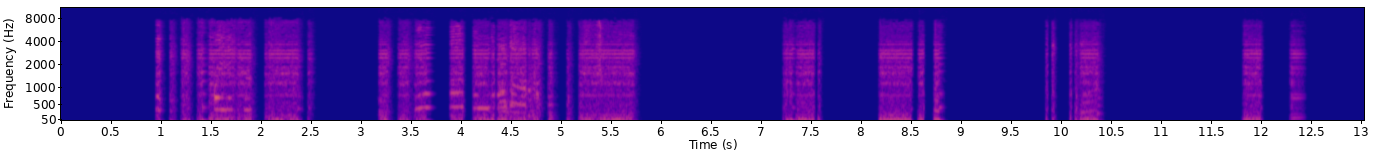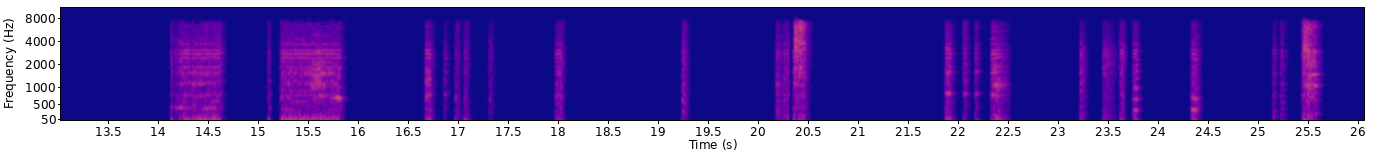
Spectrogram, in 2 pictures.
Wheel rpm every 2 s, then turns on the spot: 0, 0, 0, 0, 0, 0, 0, 0, 0, 0, 0, 0, 0.
none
